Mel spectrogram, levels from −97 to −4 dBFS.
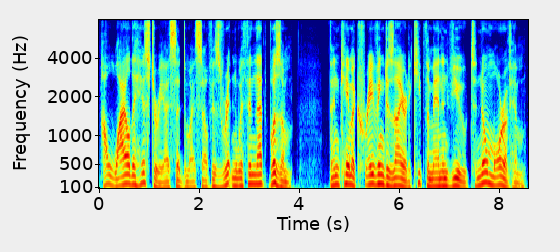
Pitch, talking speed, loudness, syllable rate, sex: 125 Hz, 195 wpm, -18 LUFS, 4.9 syllables/s, male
